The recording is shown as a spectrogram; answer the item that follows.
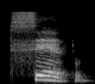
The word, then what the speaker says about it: percebo: And I'm going to squash up the beginning E. Percebo, percebo, Percebe.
